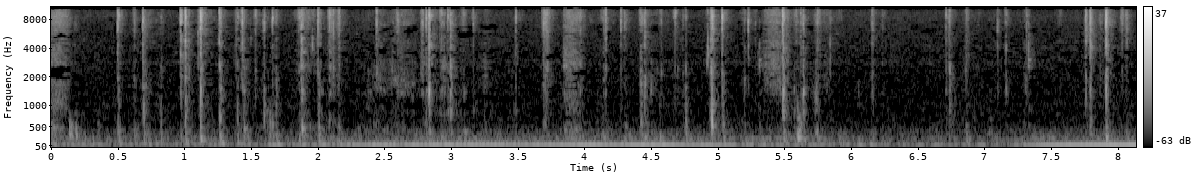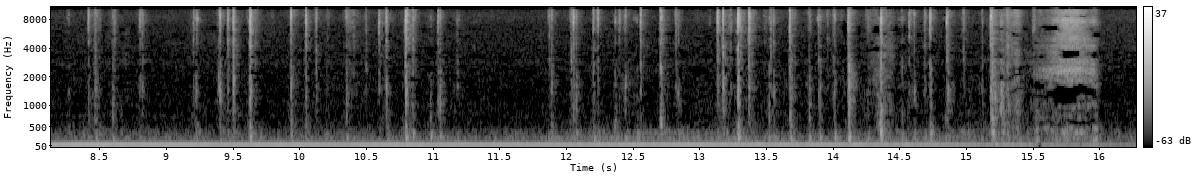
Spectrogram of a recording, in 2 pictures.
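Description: Typing on a laptop keyboard: a run of irregular keystroke clicks, under a low steady hum that comes in for a couple of seconds early and again from about seven seconds in until near the end.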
